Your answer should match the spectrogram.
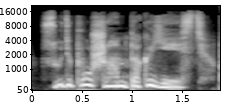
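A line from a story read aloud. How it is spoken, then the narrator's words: Dragon whispering. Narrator (Russian): прошептал дракон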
